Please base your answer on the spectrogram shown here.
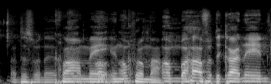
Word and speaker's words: Kwame Nkrumah: Yeah, and obviously people would tell You said his name wrong. I just want to Kwame Nkrumah.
